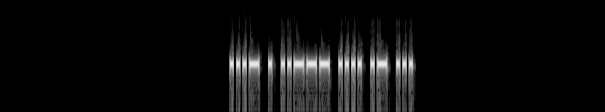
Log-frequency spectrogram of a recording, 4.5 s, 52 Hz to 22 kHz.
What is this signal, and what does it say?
Morse code, heard as a keyed tone, about 47 wpm, 700 Hz. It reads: VE2HAS
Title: DXCC-100 Call Signs - 6 Characters - Repeated 3x - 50wpm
